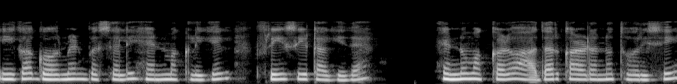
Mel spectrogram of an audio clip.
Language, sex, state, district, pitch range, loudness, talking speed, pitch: Kannada, female, Karnataka, Shimoga, 230-250 Hz, -14 LUFS, 115 wpm, 240 Hz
